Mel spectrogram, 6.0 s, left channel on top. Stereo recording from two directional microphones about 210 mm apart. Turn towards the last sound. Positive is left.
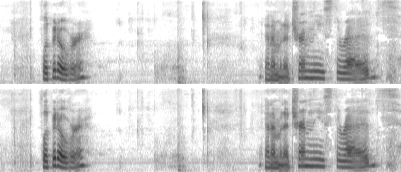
turn(degrees=-35)  # may be behind; listen again after turning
